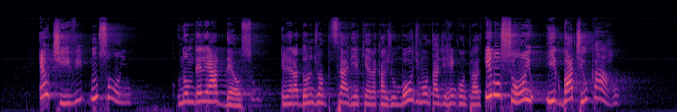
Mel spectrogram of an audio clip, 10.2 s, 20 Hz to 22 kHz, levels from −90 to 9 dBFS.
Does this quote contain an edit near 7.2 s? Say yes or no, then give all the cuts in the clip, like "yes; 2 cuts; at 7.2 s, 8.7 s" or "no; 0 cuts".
yes; 2 cuts; at 2.6 s, 7.2 s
